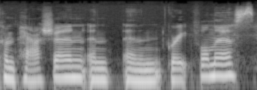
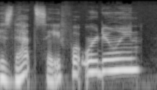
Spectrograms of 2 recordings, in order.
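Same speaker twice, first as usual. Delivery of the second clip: put-on nervous child voice, pitched higher; 7 semitones higher than usual. Voicing the inner child who taps her shoulder: imitating a nervous inner child. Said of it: "her voice is very nervous".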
